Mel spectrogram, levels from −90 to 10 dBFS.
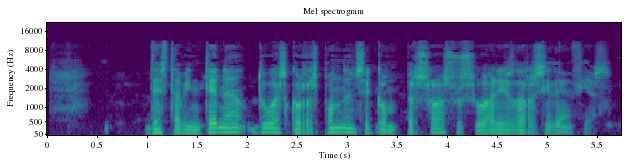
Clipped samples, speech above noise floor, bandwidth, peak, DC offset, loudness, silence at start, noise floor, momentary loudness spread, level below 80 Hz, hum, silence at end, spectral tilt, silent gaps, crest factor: under 0.1%; 27 dB; 11.5 kHz; -6 dBFS; under 0.1%; -25 LUFS; 0.05 s; -52 dBFS; 11 LU; -50 dBFS; none; 0.15 s; -4 dB/octave; none; 22 dB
